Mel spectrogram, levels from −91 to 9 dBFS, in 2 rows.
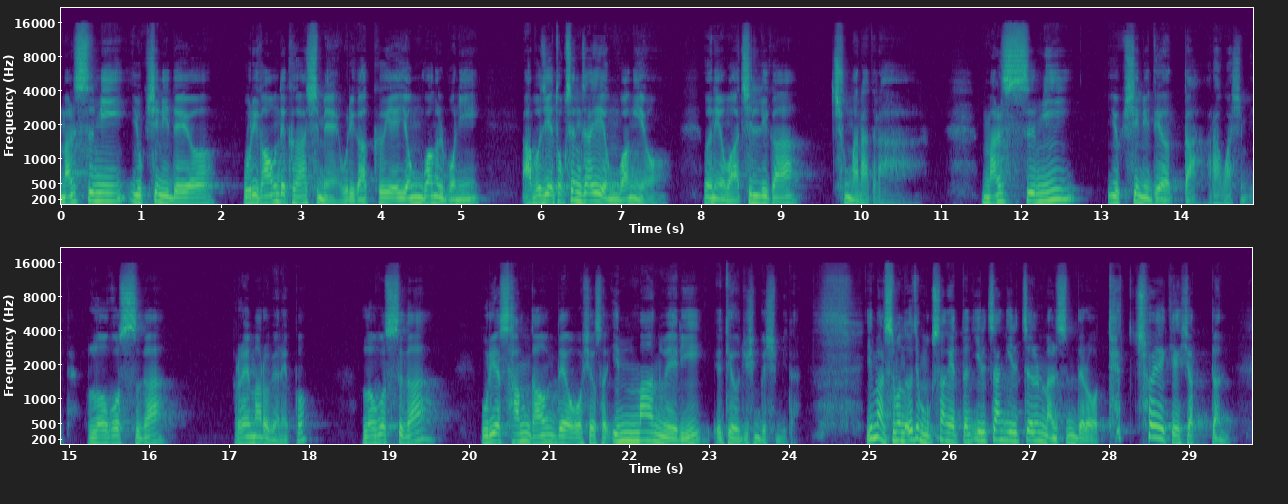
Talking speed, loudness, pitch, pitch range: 250 characters per minute, -21 LUFS, 130 Hz, 110-160 Hz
